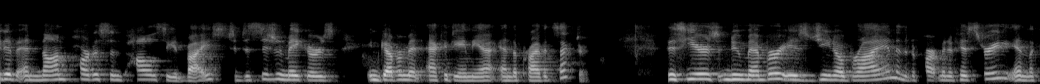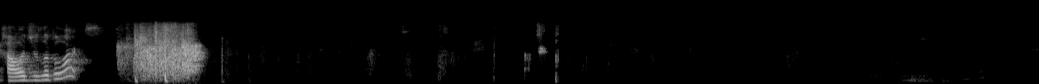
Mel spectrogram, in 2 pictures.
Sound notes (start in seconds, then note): 11.5 people clapping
